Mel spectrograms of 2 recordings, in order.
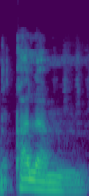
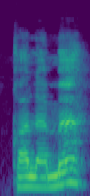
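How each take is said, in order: First: "qalam" closing on m; vowel ending ignored. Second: "Qalama" louder, final a sounded; full vowel ending. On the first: Teacher correcting to the pause form, vowel dropped. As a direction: say "qalam" with no final a. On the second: Teacher reading the word as written, vowel pronounced. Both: Shown as a demonstration. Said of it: "You ignore the vowel".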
